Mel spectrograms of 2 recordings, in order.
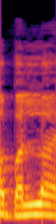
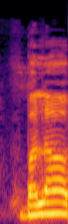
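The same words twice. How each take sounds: First: बल्ला with a long double ल; lengthened consonant. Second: Said in the usual way. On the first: Shown as a demonstration. Teacher giving length examples, बल्ला with a held ल्ल. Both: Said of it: "उसी का एक भेद है दीर्घता".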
